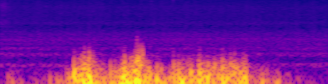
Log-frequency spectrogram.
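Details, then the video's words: Bees in a lavender field, a quiet start followed by a low, throbbing buzz that rises and wavers for about two seconds, then fades back to soft background noise. "SOUNDS of bees"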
